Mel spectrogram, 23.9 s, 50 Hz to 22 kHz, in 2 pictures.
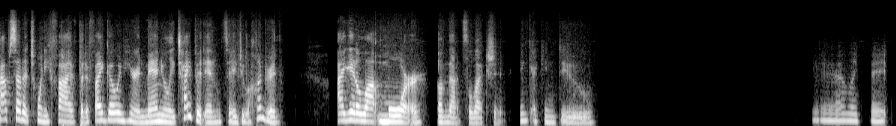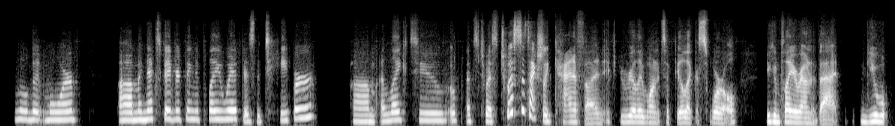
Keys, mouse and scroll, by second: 10.0 click, 10.8-12.5 drag, 16.5-17.9 drag, 18.1 ctrl+z, 19.0-22.6 drag.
